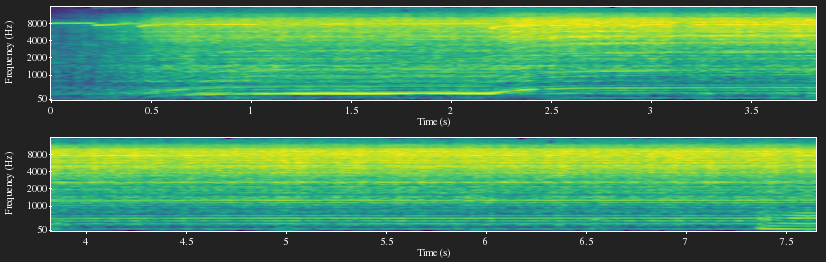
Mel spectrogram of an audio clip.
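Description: An electric drill winding wire onto an electromagnet coil for a telegraph sounder: a close whine that revs up in steps, then holds a steady high drone, with faint scraping near the end.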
